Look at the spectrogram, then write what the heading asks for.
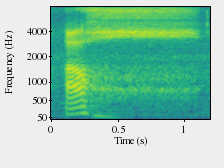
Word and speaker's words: خ: Bentuk suaranya seperti ini. Akh. Akho. Akho ko khi khu khu akh ikh ukh. Bahkan saat ketika berharakat sukun maka huruf k diucapkan dengan suara yang tebal. Maahu akhladah. Maahu akhladah. Jadi tidak ada suara yang seperti mendengkur akh akh.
